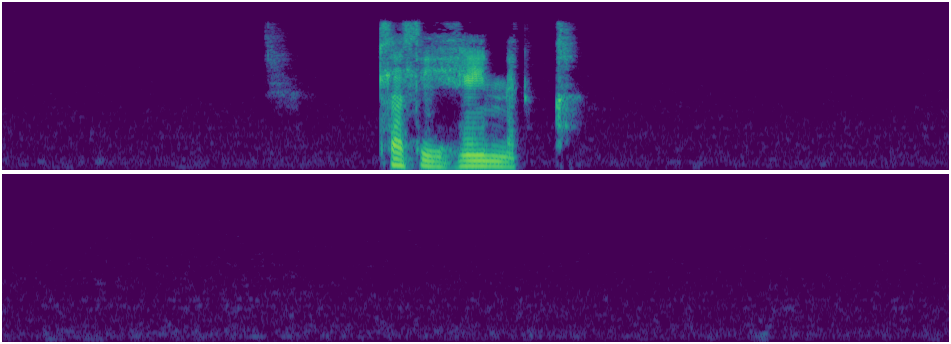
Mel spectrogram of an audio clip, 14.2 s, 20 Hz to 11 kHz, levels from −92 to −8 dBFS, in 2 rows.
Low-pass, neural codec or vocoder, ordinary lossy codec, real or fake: 7.2 kHz; none; Opus, 64 kbps; real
